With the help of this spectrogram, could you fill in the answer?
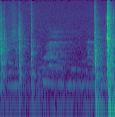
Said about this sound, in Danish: Min familie kommer ind ad døren.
